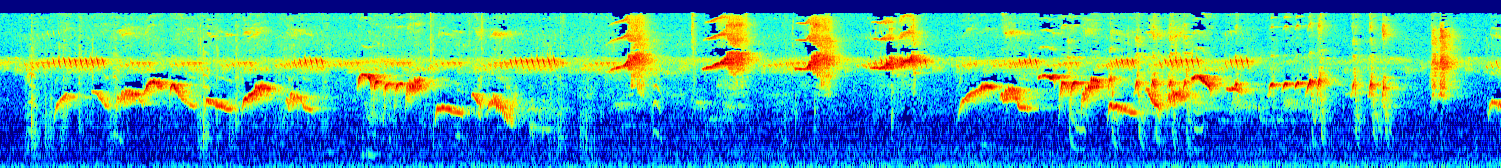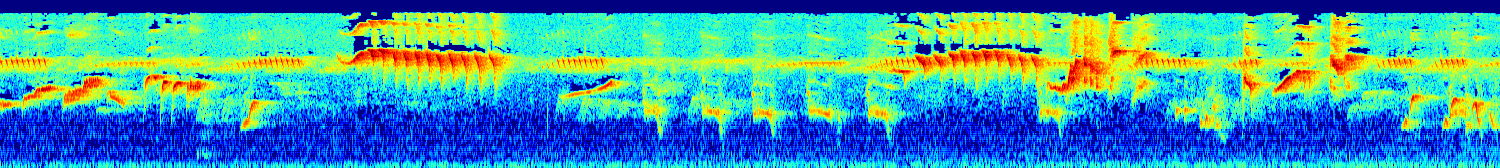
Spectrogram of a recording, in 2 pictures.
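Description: Many short bird chirps with quick rising and falling notes, one after another, over a steady high buzz. Twice, around the middle and again a few seconds later, a louder, harsher rasping call stands out.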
